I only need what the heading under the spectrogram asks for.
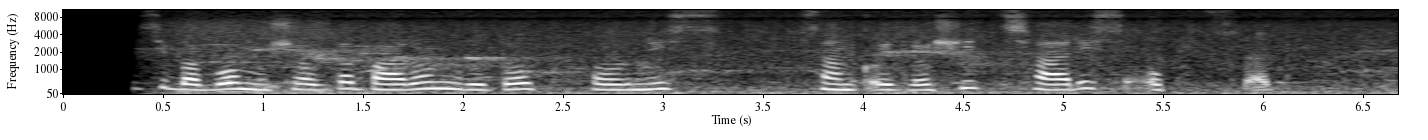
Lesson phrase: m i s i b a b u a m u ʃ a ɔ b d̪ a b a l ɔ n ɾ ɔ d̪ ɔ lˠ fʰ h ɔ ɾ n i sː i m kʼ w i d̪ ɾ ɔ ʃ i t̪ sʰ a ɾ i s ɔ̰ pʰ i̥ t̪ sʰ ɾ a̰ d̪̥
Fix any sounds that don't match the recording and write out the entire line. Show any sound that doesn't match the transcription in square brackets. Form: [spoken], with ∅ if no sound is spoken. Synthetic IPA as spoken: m i s i b a b u a m u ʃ a ɔ b d̪ a b a [ɾ] ɔ n ɾ [u] d̪ ɔ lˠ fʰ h ɔ ɾ n i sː [a] m kʼ w i d̪ ɾ ɔ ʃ i t̪ sʰ a ɾ i s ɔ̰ pʰ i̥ t̪ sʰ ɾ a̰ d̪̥

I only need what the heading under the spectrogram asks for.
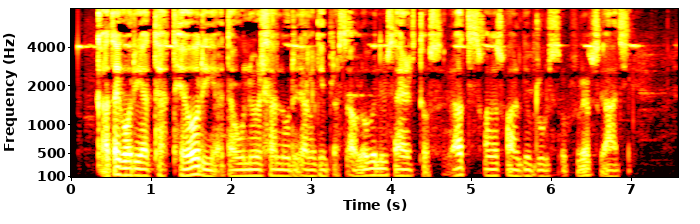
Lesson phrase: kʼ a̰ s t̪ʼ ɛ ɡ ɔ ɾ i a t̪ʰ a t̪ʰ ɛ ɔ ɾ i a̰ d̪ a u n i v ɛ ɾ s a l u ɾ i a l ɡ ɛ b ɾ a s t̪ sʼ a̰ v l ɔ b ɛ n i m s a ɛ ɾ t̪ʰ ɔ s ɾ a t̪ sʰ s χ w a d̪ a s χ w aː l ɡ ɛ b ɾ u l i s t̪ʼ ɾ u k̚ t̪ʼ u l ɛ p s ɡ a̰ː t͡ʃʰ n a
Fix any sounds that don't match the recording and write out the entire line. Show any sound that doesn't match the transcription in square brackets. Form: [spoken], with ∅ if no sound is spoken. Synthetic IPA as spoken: kʼ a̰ [∅] t̪ʼ ɛ ɡ ɔ ɾ i a t̪ʰ a t̪ʰ ɛ ɔ ɾ i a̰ d̪ a u n i v ɛ ɾ s a l u ɾ i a l ɡ ɛ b ɾ a s t̪ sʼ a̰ v l ɔ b ɛ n i m s a ɛ ɾ t̪ʰ ɔ s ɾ a t̪ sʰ s χ w a d̪ a s χ w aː l ɡ ɛ b ɾ u l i s t̪ʼ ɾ u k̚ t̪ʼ u [ɾ] ɛ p s ɡ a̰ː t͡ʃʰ n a

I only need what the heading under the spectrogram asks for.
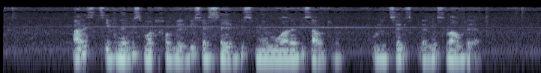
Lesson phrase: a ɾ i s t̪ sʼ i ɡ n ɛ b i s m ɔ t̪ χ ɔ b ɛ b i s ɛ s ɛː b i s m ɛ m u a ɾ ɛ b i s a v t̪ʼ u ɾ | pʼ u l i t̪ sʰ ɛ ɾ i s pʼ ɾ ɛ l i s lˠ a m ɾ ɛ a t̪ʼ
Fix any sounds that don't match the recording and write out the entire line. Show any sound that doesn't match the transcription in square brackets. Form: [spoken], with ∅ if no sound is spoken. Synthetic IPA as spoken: a ɾ i s t̪ sʼ i ɡ n ɛ b i s m ɔ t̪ χ ɔ b ɛ b i s ɛ s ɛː b i s m ɛ m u a ɾ ɛ b i s a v t̪ʼ [ɔ] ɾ | pʼ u l i t̪ sʰ ɛ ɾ i s pʼ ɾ ɛ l i s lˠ a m ɾ ɛ a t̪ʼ

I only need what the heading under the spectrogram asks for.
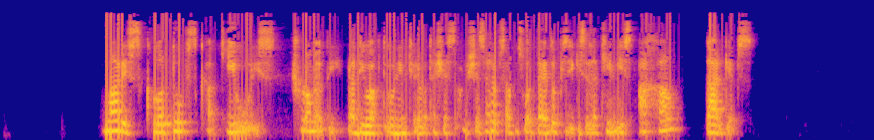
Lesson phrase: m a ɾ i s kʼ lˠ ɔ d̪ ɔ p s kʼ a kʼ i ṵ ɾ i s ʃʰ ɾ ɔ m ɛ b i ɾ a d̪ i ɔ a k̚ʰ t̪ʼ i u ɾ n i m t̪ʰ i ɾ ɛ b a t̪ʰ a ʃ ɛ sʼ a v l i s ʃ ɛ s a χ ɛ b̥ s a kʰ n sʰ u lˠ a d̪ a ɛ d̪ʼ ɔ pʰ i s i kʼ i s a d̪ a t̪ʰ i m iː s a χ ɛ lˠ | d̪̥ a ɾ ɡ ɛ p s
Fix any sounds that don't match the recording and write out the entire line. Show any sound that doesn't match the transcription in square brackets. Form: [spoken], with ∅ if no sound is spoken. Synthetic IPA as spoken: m a ɾ i s kʼ lˠ ɔ d̪ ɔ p s kʼ a kʼ i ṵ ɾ i s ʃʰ ɾ ɔ m ɛ b i ɾ a d̪ i ɔ a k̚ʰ t̪ʼ i u ɾ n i m t̪ʰ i ɾ ɛ b a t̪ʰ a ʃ ɛ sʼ a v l i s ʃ ɛ s a χ ɛ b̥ s a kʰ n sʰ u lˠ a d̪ a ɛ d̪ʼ ɔ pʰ i [z] i kʼ i s a d̪ a t̪ʰ i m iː s a χ [a] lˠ | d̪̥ a ɾ ɡ ɛ p s

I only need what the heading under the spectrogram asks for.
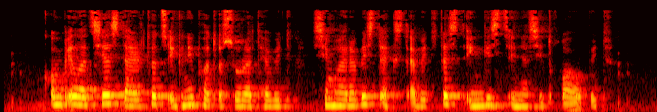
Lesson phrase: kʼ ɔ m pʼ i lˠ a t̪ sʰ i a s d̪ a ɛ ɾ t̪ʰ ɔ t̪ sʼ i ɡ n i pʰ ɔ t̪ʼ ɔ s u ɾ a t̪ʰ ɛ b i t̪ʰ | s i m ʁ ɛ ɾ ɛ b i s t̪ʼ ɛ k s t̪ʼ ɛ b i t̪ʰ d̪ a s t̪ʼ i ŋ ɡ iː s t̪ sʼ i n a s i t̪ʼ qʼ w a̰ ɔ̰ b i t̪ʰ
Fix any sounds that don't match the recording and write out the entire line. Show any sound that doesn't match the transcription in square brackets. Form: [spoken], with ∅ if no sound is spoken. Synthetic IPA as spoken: kʼ ɔ m pʼ i lˠ a t̪ sʰ i a s d̪ a ɛ ɾ t̪ʰ ɔ t̪ sʼ i ɡ n i pʰ ɔ t̪ʼ ɔ s u ɾ a t̪ʰ ɛ b i t̪ʰ | s i m ʁ ɛ ɾ ɛ b i s t̪ʼ ɛ k s t̪ʼ ɛ b i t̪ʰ d̪ a s t̪ʼ i ŋ ɡ [i] s t̪ sʼ i n a s i t̪ʼ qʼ w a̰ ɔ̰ b i t̪ʰ

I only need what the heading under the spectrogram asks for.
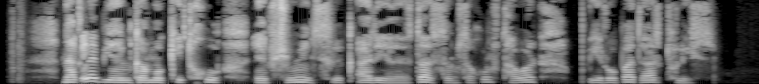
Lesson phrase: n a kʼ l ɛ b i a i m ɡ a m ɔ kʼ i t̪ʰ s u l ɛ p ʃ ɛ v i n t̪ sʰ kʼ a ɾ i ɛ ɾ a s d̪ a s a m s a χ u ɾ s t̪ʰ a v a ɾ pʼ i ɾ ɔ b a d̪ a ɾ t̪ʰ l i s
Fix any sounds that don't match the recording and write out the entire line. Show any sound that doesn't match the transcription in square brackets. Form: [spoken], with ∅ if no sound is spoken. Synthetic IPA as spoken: n a kʼ l ɛ b i a i m ɡ a m ɔ kʼ i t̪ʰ [χ] u l ɛ p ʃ [i] v i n t̪ sʰ kʼ a ɾ i ɛ ɾ a s d̪ a s a m s a χ u ɾ s t̪ʰ a v a ɾ pʼ i ɾ ɔ b a d̪ a ɾ t̪ʰ l i s

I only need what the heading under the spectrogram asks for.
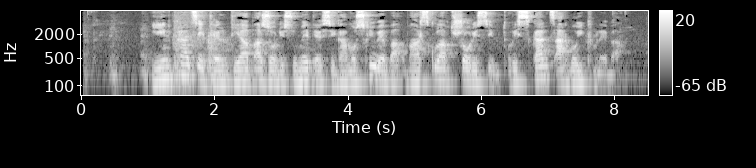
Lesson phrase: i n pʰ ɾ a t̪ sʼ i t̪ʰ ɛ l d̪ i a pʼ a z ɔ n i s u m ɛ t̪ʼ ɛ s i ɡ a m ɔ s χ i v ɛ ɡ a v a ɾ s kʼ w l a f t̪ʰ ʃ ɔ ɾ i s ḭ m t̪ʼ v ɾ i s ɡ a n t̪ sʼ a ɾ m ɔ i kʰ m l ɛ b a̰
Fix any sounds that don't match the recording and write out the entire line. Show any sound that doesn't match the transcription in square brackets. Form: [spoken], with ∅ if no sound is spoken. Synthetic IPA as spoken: i n pʰ ɾ a t̪ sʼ i t̪ʰ ɛ l d̪ i a pʼ a z ɔ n i s u m ɛ t̪ʼ ɛ s i ɡ a m ɔ s χ i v ɛ [b] a v a ɾ s kʼ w l a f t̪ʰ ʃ ɔ ɾ i s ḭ m t̪ʼ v ɾ i s ɡ a n t̪ sʼ a ɾ m ɔ i kʰ m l ɛ b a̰

